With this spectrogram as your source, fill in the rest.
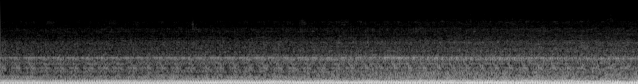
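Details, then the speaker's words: Ford F450 with stage 2 46RH transmission and billet torque converter, idling: fast, deep even drone with faint clatter; idles a bit high, and lowering below about 1,000 RPM shakes the truck heavily. "It idles a bit high. I've tried to lower it by reinducting the pump and undoing the idle screw, but once it gets down below about 1,000 RPM, it really shakes the truck a lot."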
